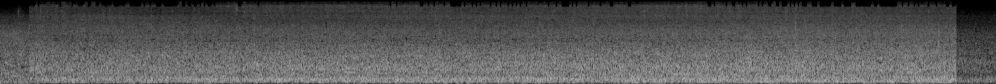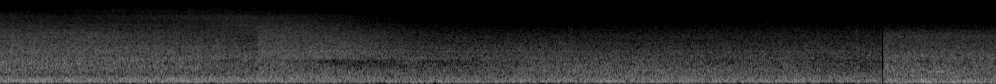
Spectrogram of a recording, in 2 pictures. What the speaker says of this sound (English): this is the main waterfall here at Plitvice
